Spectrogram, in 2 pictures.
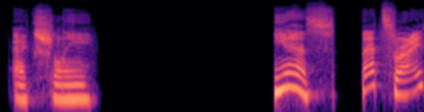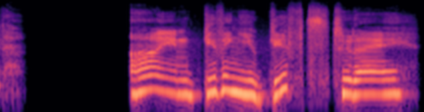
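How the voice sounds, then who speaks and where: A woman playing an affectionate, possessive dragon-blooded fiancée in an intimate romantic audio roleplay, speaking tenderly and haltingly to the listener. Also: lowish voice, dry recording. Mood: shyly eager. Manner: tender, halting, lingering over short phrases.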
